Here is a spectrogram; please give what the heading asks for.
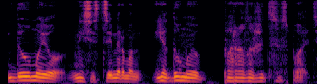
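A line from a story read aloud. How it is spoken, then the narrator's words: Hoarse. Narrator (Russian): хрипло проговорила она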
